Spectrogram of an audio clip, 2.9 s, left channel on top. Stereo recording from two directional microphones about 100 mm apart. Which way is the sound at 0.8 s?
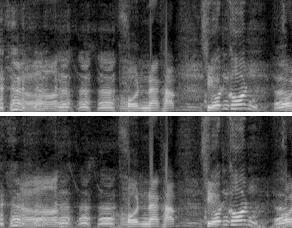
50° left (ahead or behind).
